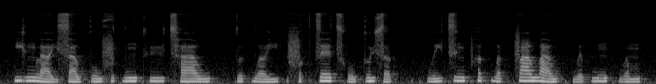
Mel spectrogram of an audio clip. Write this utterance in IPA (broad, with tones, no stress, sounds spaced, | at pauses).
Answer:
j ɪ˥ ŋ l aː˨˩ j s aː˨˩ w k o˨˥ w f ɵ˧ t̚ uː˥ ŋ t̪ʰ yː˥ t͡sʰ aː˥ w | t̪ ɵ˨˥ t̚ w ɐ˨˧ j | f ɐ˨˥ k̚ t͡s ɛː˥ t͡sʰ o˨˩ w k ɵ˥ ɥ s ɐ˨˥ k̚ | kʷʰ e˨˥ j t͡s ɪ˥ ŋ pʰ ɐ˥ k̚ w ɐ˨ k̚ f aː˥ w aː˨˥ w kʷʰ ɛː˨˩ p uː˥ m kʷʰ ɐ˧ m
